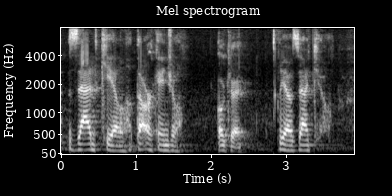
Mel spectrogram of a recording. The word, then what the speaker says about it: Zadkiel: Yeah, Zadkiel, like Michael.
